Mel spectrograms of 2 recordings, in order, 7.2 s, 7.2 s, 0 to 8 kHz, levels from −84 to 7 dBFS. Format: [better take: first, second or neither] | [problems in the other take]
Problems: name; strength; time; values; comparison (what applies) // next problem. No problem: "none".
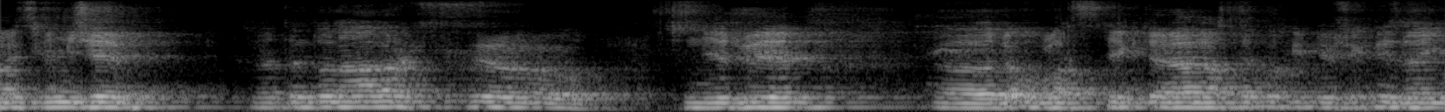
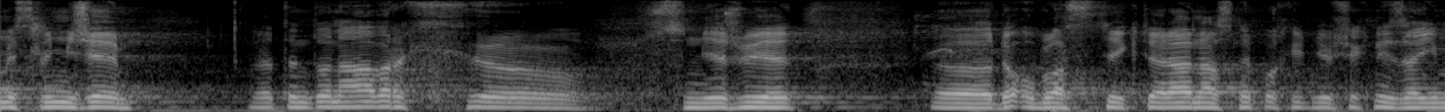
second | noise reduction (neural separator model SepFormer DNS4)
